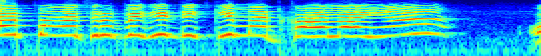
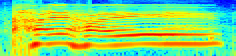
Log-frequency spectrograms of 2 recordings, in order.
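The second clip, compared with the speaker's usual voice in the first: low, slow, drawn-out longing for sweets; dreamy craving; 8 semitones lower, much slower than usual. Acted. Mistress dreaming of sweets, slow and longing. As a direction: savor each sweet's name slowly.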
